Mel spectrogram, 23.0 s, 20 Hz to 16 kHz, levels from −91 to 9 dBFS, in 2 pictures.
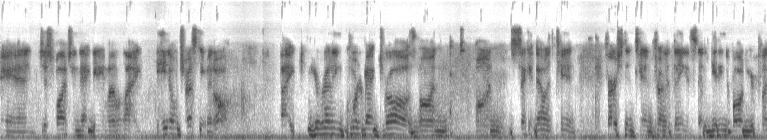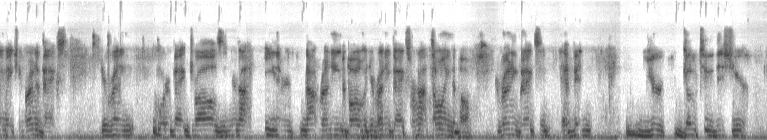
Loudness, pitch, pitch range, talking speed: -19 LUFS, 130 Hz, 110-140 Hz, 190 wpm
